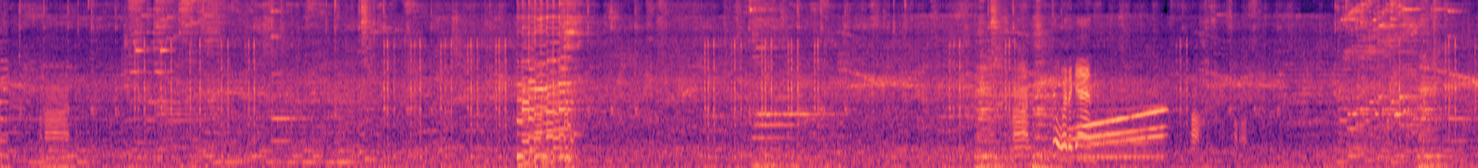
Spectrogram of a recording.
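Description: Buffalo Gold video slot machine playing its electronic music and reel sounds through losing spins, over a background of other casino machines and voices. A loud electronic burst comes about seven seconds in. Another comes late on, with rising electronic tones.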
